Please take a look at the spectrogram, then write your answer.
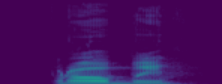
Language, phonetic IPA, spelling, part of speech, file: Russian, [ˈprobɨ], пробы, noun, Ru-пробы.ogg
- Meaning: inflection of про́ба (próba): 1. genitive singular 2. nominative/accusative plural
